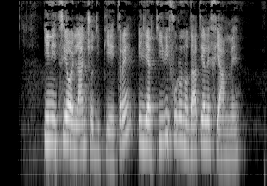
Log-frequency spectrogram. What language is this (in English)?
Italian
